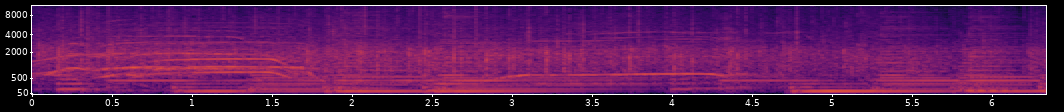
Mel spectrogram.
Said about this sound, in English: Can we have another round of applause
